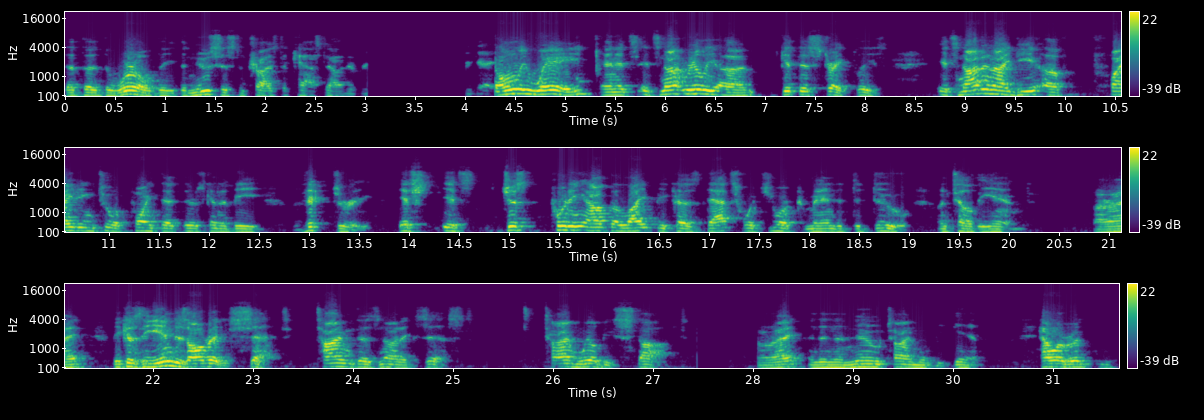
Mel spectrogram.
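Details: Adult man who stutters sometimes, a carry-over from much more frequent stuttering as a child; audible word repetitions; stuttering.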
